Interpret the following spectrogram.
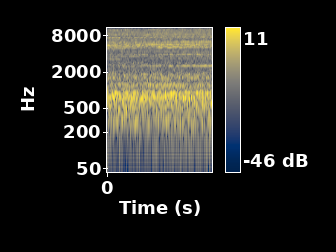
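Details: Whirlpool/Vestel washing machine with bad drum bearings after exactly one year: a loud, continuous hollow roar with a gritty edge at high spin speed, getting louder over time but still running.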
